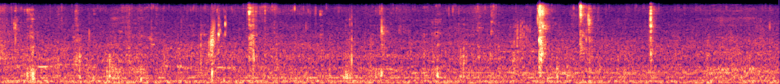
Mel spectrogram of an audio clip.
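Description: Close-up eating sounds: chewing and biting of grilled food, with scattered small clicks and crunches, a few sharper ones about five to six and a half seconds in.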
